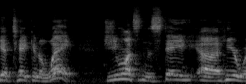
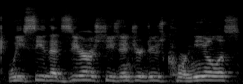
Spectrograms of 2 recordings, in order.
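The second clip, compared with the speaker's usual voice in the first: ordinary talk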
